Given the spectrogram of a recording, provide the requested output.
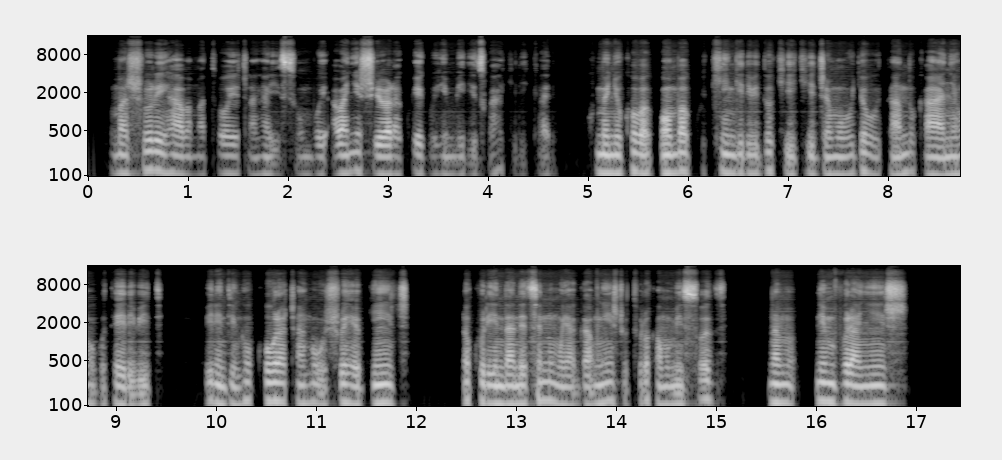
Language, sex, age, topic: Rundi, male, 18-24, education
